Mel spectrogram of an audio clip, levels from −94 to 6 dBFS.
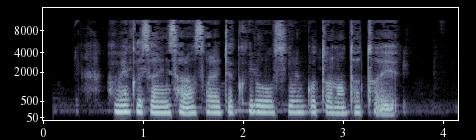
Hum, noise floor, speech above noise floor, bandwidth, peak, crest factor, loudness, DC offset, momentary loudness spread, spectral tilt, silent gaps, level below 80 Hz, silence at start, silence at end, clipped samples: none; -49 dBFS; 26 dB; 11.5 kHz; -6 dBFS; 18 dB; -23 LUFS; under 0.1%; 6 LU; -4.5 dB/octave; none; -70 dBFS; 0.45 s; 0.6 s; under 0.1%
